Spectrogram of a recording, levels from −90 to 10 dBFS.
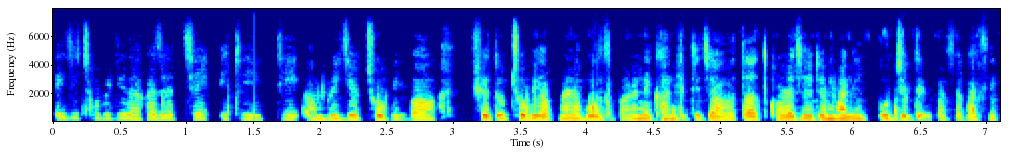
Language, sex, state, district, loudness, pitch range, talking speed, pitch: Bengali, female, West Bengal, Kolkata, -22 LUFS, 220-245 Hz, 230 wpm, 230 Hz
